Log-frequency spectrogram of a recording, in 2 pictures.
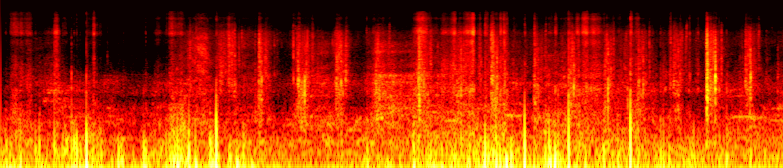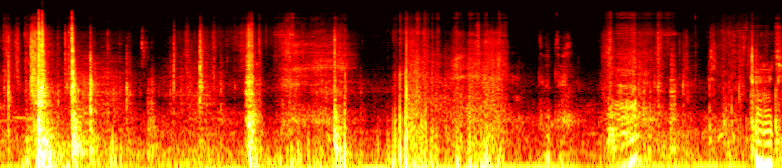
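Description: Footsteps and handling knocks while walking around a truck, over a steady low rumble. About twelve seconds in comes a sharp clack as the cab door handle is pulled and the door opened, followed by more knocks a few seconds later while climbing into the cab.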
